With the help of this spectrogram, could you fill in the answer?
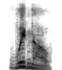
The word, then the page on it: wino: Indian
